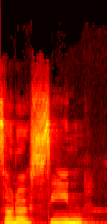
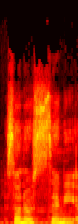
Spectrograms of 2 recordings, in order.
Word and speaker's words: Sonociné: So I said it wrong. It's Sonociné. – Sonociné.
